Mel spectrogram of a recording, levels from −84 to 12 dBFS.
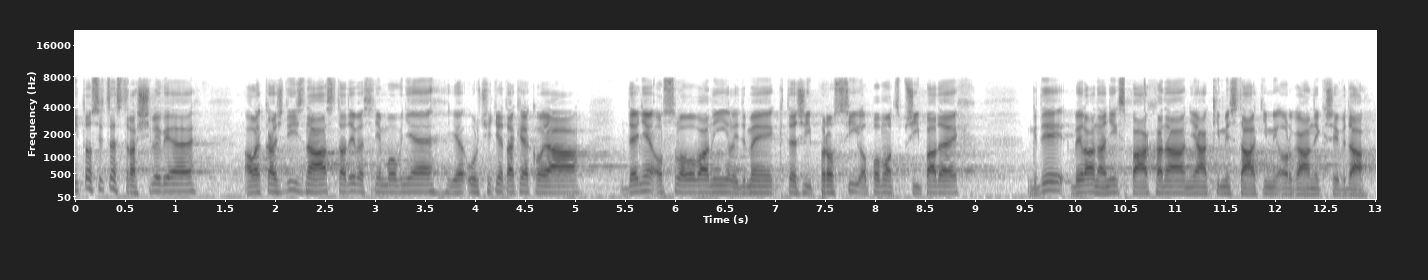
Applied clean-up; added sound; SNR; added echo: none; none; none; none.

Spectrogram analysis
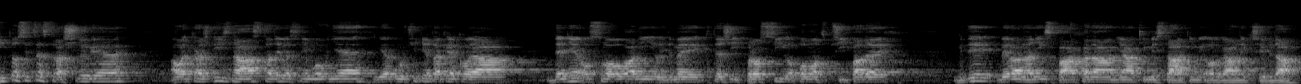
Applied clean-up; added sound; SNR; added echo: none; none; none; reverberation time 0.6 s.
